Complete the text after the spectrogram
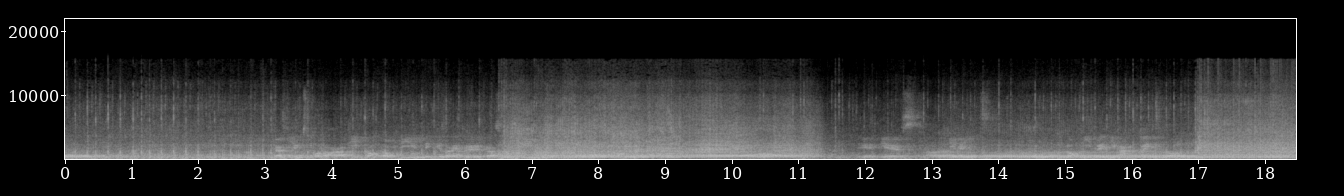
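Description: Drag racing motorcycle engines rumble and rev loudly nearby.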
